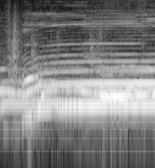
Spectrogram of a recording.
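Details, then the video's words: Alaskan Malamutes, three pets named Sojou, Fish and Dotty, howling together with a younger one; long sustained tones near mid pitch with layered harmonics, two voices bending upward and overlapping in a steady chorus. "Next Generation Howling"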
